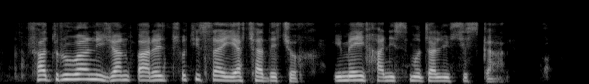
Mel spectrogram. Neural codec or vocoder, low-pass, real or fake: codec, 16 kHz, 2 kbps, FunCodec, trained on Chinese and English, 25 frames a second; 7.2 kHz; fake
